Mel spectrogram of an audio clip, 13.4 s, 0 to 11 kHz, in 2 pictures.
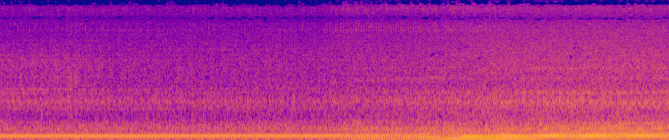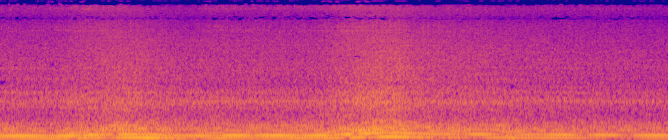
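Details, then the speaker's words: Land Rover Series 3 petrol engine after valve stem seal replacement and valve overhaul, new thermostat: steady, even idle with a low hum and smooth rev blips, ticking over nice and quiet, no knocks; normal idle. "so as you can hear ticking over nicely now nice and quiet"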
